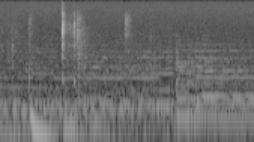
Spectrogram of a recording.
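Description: A computer keyboard is typed on in short, light keystroke taps, close and alone, with a steady electronic hum and a brief low sweep underneath.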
